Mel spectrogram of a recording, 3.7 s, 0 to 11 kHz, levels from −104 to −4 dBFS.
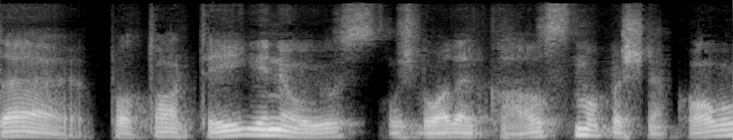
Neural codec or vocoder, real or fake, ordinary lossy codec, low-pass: codec, 16 kHz in and 24 kHz out, 0.9 kbps, LongCat-Audio-Codec, fine tuned four codebook decoder; fake; AAC, 32 kbps; 9.9 kHz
